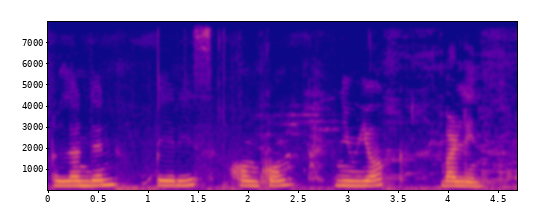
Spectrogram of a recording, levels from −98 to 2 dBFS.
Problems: low volume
